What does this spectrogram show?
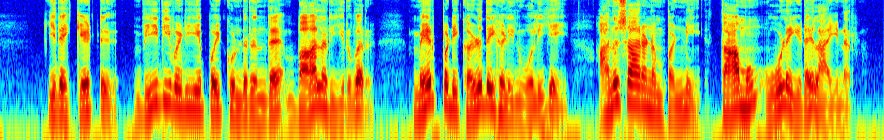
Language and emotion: Tamil, neutral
